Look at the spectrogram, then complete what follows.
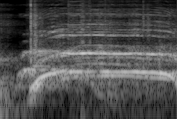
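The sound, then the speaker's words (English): A thin, tepid audience cheer for the video game Final Fantasy Crystal Chronicles, in a vote judged by audience reaction, from what sounds like one or a few voices: a rising, sustained high-pitched "woo" lasting just over a second, with a couple of scattered claps. “So I want you to cheer as loud as you can as I name these off, and we will figure out who the winner is.”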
